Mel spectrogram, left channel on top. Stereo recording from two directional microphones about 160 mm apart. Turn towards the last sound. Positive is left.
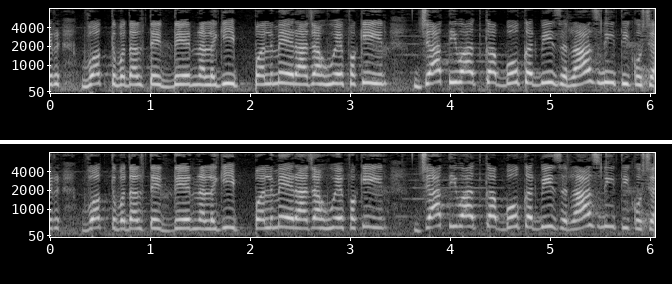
turn(degrees=20)  # may be behind; listen again after turning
